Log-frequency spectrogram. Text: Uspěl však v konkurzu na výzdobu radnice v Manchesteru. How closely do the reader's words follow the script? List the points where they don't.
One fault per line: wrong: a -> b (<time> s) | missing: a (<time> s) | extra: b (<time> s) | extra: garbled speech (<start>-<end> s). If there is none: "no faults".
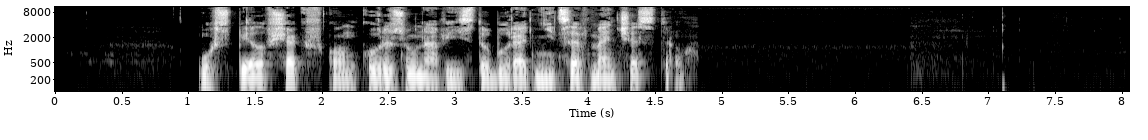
no faults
